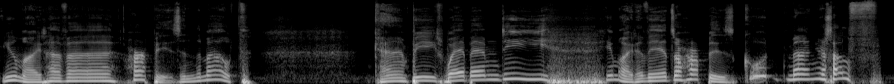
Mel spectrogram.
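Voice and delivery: high, slow chirpy voice; chirpy WebMD voice telling him he has herpes; mock cheery diagnosis. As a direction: sell the scary news like good news.

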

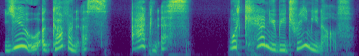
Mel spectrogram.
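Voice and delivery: high-pitched, incredulous sister; astonished exclamation. A narrator's reading. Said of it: "My sister dropped her work in astonishment, exclaiming".

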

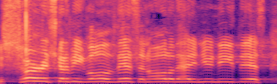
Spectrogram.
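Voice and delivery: high, loud Italian-tinged call; calling salesman. Retold or imitated. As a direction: shout after the passing preacher. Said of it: "He kept calling out to me".

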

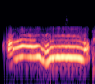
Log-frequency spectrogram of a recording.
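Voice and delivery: long, very high, loud mock scream; retold scream. Patient being squeezed from the inside, re-enacted agonized scream. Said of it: "And I'm screaming".

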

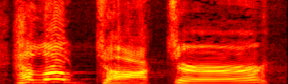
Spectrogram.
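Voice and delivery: slow, drawn-out doctor, as if doubting the title; mock scare quotes. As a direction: stretch out doctor in sarcastic quotation marks. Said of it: "putting pastor in quotation marks".

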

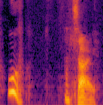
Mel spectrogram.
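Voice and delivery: exhale, then apologize haltingly; real choked-up apology with long pauses; overcome with emotion. Real, not acted. Expectant father apologizes to interviewers for tearing up, emotional. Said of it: "did not think I was gonna get like this".

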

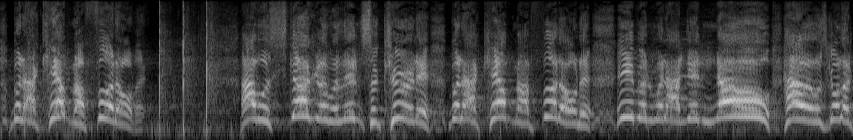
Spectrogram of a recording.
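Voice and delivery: loud, high, shouted sermon cadence; full-force preaching. Real, not acted. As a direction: fire up the congregation with shouted, driving phrases.

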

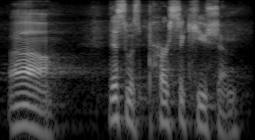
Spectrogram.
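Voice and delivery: low, hushed woe-is-me murmur; mock martyr. Preacher mimics driver blaming persecution, mock martyr.

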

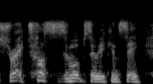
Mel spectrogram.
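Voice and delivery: normal talking voice

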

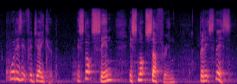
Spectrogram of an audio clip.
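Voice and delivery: ordinary talk

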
